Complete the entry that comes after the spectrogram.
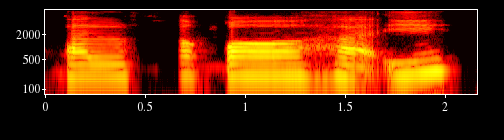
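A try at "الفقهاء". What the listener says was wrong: Enggak payah lidahnya membaca al-faqaha. Kan sudah menjadi bahasa Indonesia itu, fuqaha ya. Fuqaha kan?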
